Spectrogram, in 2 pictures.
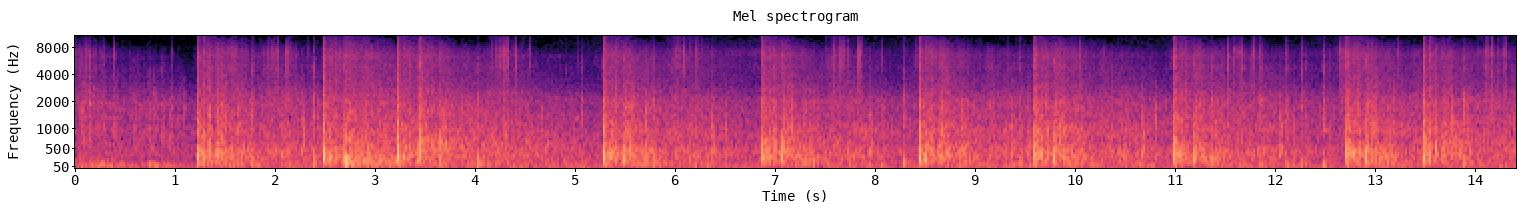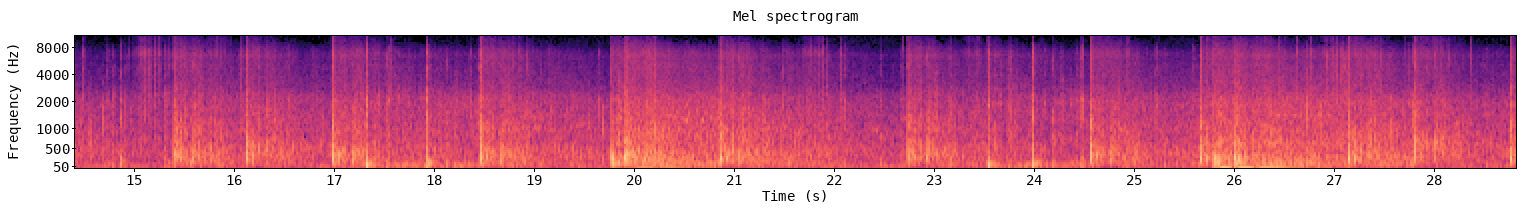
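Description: Fireworks going off one after another: sharp bangs about once a second or so, each fading off quickly.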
